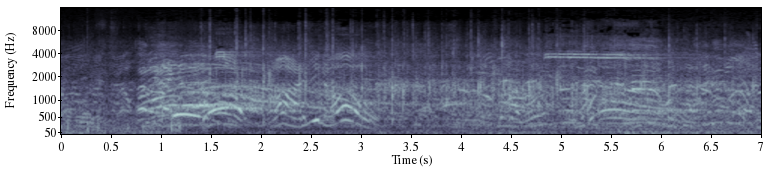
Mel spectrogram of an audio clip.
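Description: A crowd of adults and children cheers and shouts loudly outdoors.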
